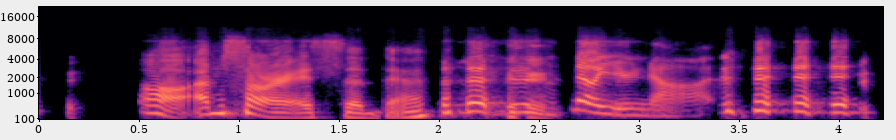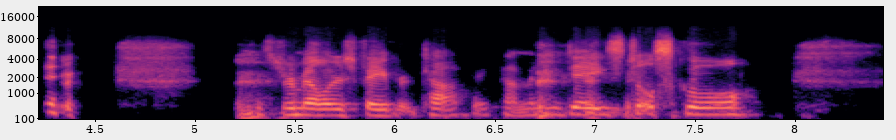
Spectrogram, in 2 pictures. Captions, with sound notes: Oh, I'm sorry I said that. - No, you're not. (laughs) - Mr. Miller's favorite topic. How many days 'till school.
